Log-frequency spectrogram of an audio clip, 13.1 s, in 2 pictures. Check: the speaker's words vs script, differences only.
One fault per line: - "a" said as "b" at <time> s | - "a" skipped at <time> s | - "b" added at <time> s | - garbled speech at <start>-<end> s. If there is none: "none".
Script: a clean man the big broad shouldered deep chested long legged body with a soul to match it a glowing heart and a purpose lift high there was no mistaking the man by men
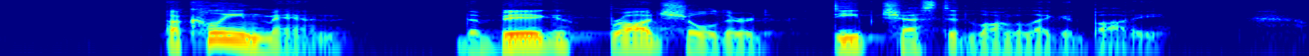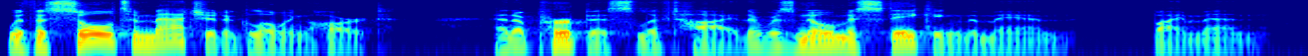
none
